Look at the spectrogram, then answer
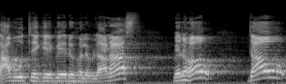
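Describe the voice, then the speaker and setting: The voice is raised and projected, with very wide pitch swings. Noticeable background noise and audible room echo surround it. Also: man. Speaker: Islamic preacher. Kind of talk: sermon. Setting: religious gathering with audience. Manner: animated.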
